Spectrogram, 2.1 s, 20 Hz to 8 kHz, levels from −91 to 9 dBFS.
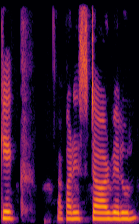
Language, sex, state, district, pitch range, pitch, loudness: Bengali, female, West Bengal, Jalpaiguri, 220-235 Hz, 225 Hz, -16 LUFS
